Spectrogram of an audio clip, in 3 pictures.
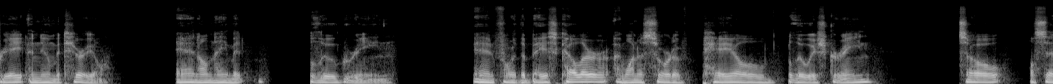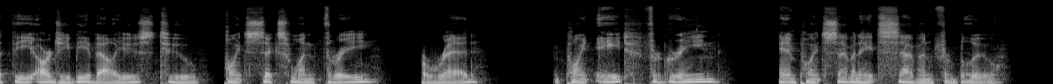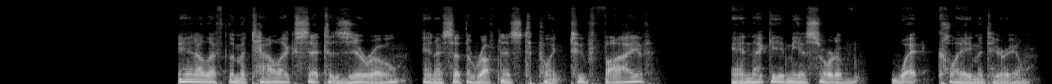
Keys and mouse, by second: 0.5-6.6 drag, 3.7 e, 9.0 click, 25.9-28.1 drag.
